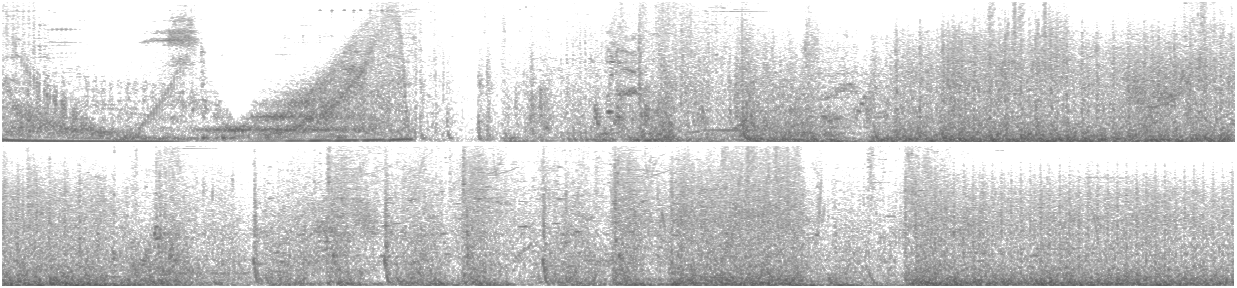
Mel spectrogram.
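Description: Rapid, sustained gunfire from a first-person shooter video game, dense loud bursts and crashes running almost continuously with sharp impacts throughout.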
